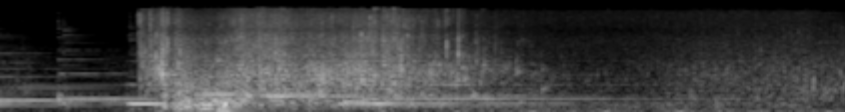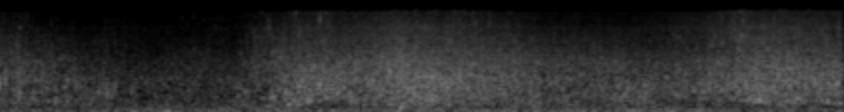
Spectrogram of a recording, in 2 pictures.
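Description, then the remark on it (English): A loud splash of a man casting himself from a ship's deck into the sea, followed by the steady wash of waves rolling in and out, rising again softly near the end. No voices. “and taking the stand on the deck, he went through the high, shrill song, and then cast himself into the sea.”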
